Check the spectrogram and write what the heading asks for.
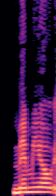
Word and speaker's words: Mimio: So Mimio is spelled M-I-M-I-O, Mimio.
